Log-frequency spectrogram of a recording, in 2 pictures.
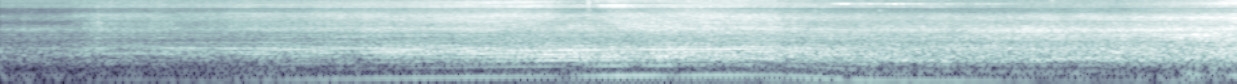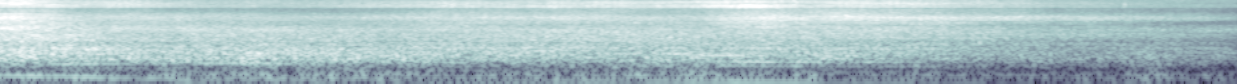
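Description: A train passing close by: a steady low drone that builds over the first few seconds, holds, then fades away near the end.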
